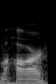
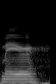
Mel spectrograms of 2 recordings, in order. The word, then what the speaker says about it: Mayer: I should apologize too because I kept on thinking in my head it was Mike Mahar, so I wrote it out like that phonetically, and he corrected me. Sorry about that, Mike. It is Mike Mayer. I don't know how much sorry we should feel about it though, because he taught me how to pronounce his last name by telling me about Mayer the singer.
